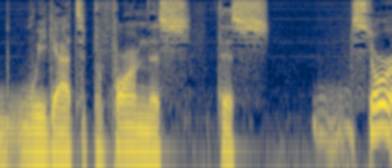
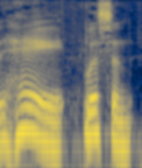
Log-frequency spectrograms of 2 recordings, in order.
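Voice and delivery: slow, higher-pitched sheepish opener; 6 semitones higher, slower than usual. Retold or imitated. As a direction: imitate yourself easing into an awkward request. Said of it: "I sheepishly called her up and said".

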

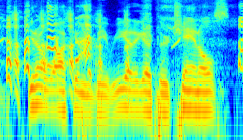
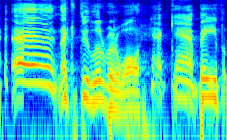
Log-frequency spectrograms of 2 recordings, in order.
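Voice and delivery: ordinary talk

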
